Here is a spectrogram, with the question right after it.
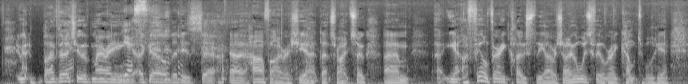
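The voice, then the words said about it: English accent. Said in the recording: “have an English accent and you hail from Hertfordshire in England”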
